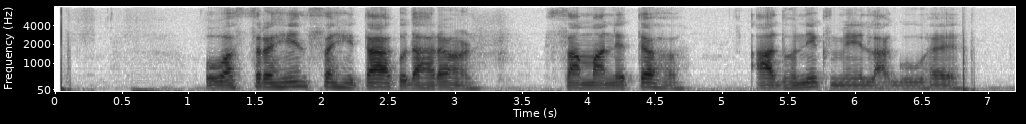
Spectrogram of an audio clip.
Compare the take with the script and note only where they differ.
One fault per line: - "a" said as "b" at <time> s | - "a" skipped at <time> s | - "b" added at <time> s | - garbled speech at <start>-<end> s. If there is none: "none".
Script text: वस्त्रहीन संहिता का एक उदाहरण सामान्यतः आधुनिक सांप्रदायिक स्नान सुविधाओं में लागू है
- "का एक" skipped at 2.5 s
- "सांप्रदायिक स्नान सुविधाओं" skipped at 5.8 s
